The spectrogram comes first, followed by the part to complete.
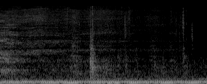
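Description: Hand handling a braided power-supply cable inside a PC case, gripping it to unplug it from the motherboard's 8-pin power socket. Quiet rubbing and handling noise with one light click about a second in, over a steady low hum.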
